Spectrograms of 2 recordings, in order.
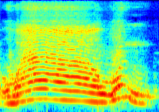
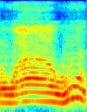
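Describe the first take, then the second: First: WAWUN stretched slowly, with -UN sounded; full ending. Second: WAWU in two syllables, ending on an open U; wrong reading. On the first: Teacher slipping while correcting the class, full ending. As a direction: hold the WA of WAWUN, then add -un. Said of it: "Jadi bukan wawun". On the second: Teacher showing students what not to say, wrong reading. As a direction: add an extra -u to WAWU, without N. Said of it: "eh, bukan wawu". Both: Shown as a demonstration.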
